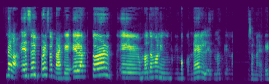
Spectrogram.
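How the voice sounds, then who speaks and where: Speaking fairly slowly with a Mexican accent, a woman moves through very wide pitch swings. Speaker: podcast co-host. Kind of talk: casual chat.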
